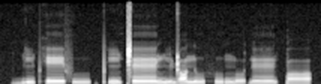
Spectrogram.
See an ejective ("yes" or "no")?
yes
